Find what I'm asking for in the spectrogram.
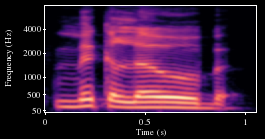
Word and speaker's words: Michelob: Is that, am I saying that right? Are you familiar with this? – You could see it. Michelob. – Michelob. I'll stick with Michelob. – Michelob. Michelob is fine too, though.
